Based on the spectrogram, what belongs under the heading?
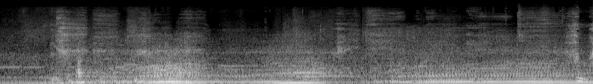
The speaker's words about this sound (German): werfen Sie den Motor an. Zum Befehl.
